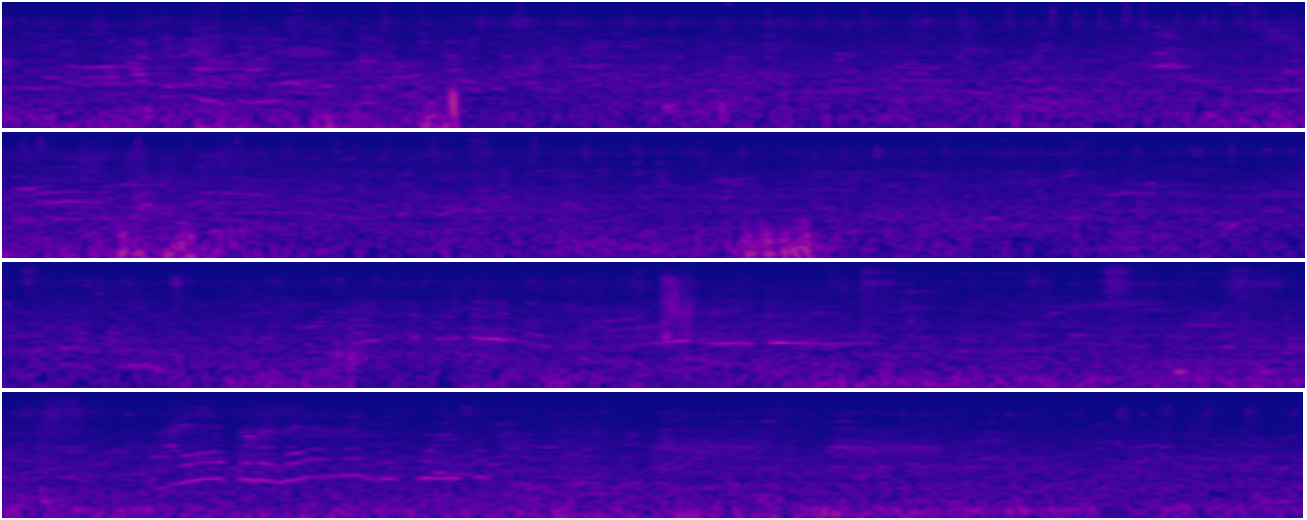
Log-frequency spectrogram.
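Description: Footsteps tap on a wooden boardwalk.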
